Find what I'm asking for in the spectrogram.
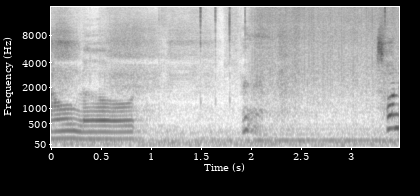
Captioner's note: electrical charge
